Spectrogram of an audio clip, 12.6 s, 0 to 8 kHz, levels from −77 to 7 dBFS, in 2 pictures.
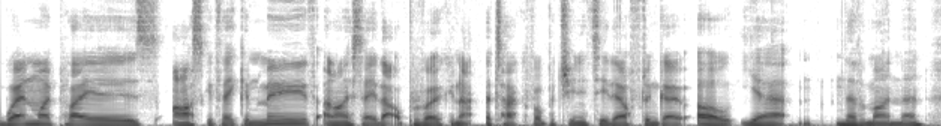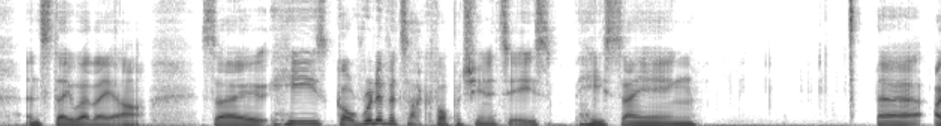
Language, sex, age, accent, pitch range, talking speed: English, male, 20-39, British, 100-130 Hz, 200 wpm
